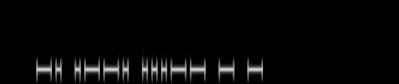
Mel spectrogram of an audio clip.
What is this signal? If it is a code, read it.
Morse code, heard as a keyed tone, about 25 wpm, 700 Hz. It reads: NP3TT
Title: USA Call Signs - 5 Characters - 2x Character Spacing - 25wpm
